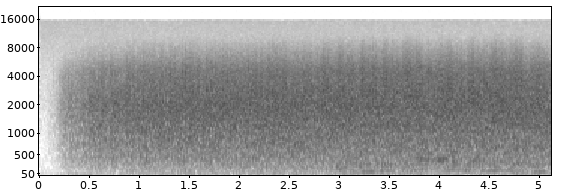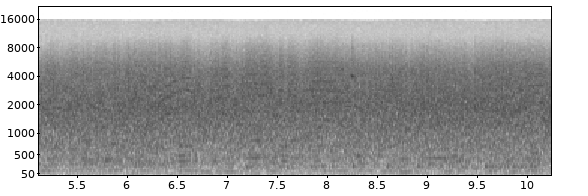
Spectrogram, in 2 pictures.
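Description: Studio audience applauding steadily, building up within the first second, with band music faintly underneath.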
